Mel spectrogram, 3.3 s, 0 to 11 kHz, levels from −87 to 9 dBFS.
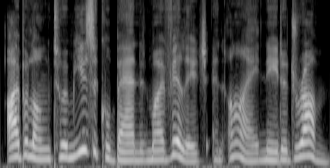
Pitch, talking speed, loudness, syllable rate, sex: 200 Hz, 255 wpm, -18 LUFS, 6.2 syllables/s, female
